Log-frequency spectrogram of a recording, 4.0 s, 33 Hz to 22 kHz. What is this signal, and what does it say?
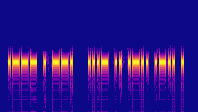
Morse code, heard as a keyed tone, about 27 wpm, 600 Hz. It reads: JEG VILLE
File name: Ferie QRQ 27wpm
